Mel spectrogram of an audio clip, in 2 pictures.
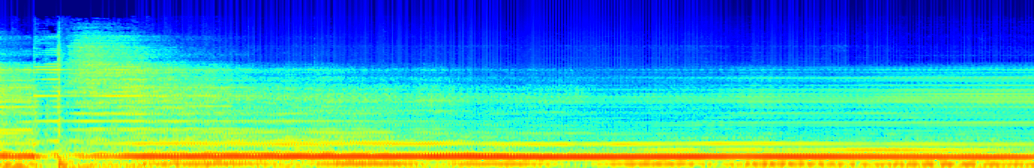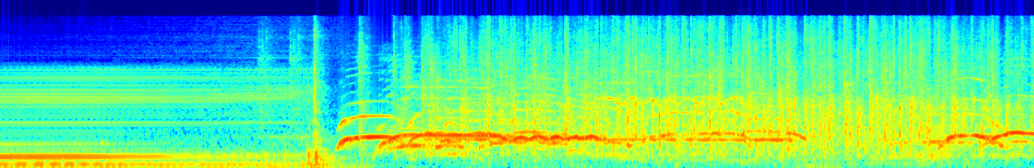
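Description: Live rock band with distorted electric guitar, bass and drums hitting a final chord and letting it ring and slowly fade. About thirteen seconds in, an electric guitar through effects breaks in with high notes bending up and down.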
